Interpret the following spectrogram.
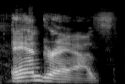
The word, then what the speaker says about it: Andras: let's say how do you say it Andy andraz it's like somehow Starbucks employee he doesn't say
